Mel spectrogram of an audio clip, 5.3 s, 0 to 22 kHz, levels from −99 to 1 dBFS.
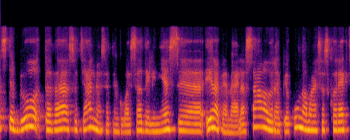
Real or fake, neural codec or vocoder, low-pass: real; none; 10.8 kHz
